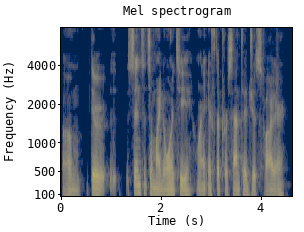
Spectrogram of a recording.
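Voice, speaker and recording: A man with a very low voice argues bluntly on a casual debate stream. He swears freely and keeps checking that the listener is following him. His delivery is loose and conversational. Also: steady tone, normal speed, a little mellow. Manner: argumentative, keeps checking agreement.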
